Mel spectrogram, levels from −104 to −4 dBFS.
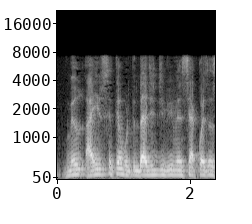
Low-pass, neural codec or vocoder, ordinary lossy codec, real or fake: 7.2 kHz; none; none; real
